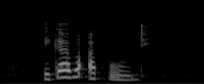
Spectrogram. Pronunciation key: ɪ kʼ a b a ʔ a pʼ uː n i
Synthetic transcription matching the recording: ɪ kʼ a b a ʔ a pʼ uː d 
